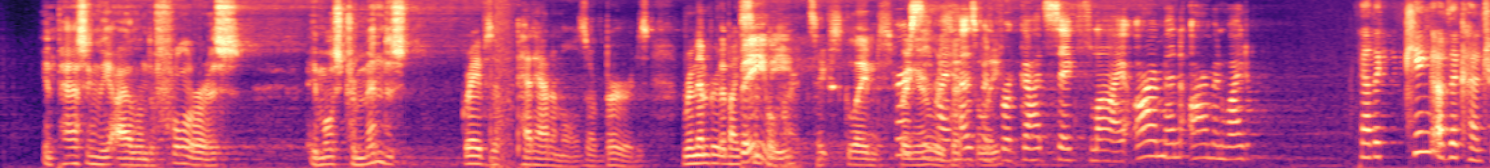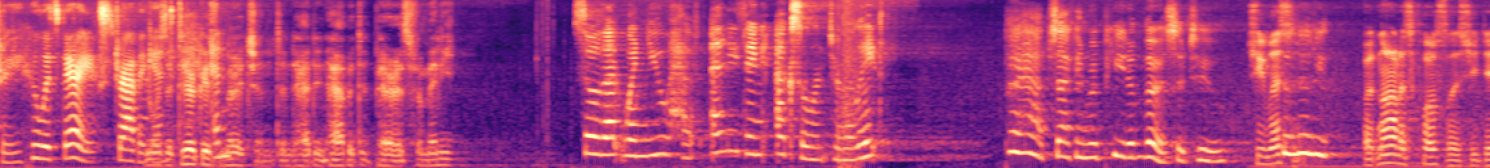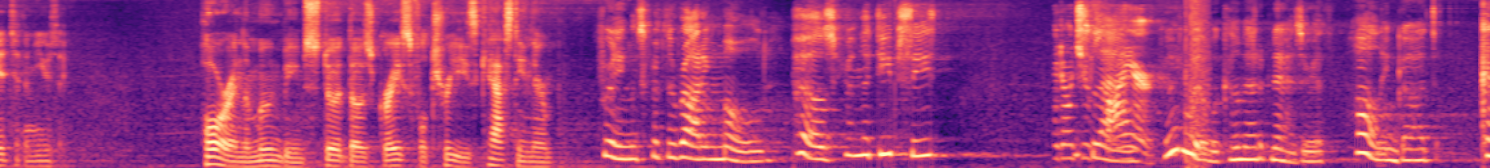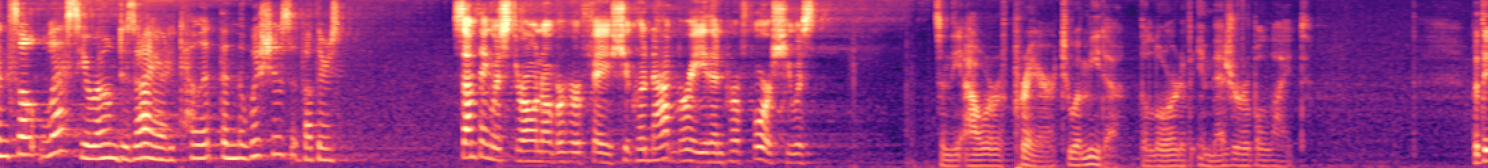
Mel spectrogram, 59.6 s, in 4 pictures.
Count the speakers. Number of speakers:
10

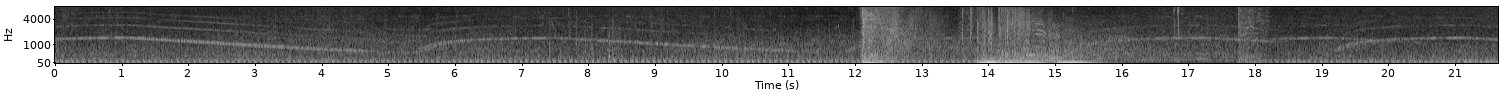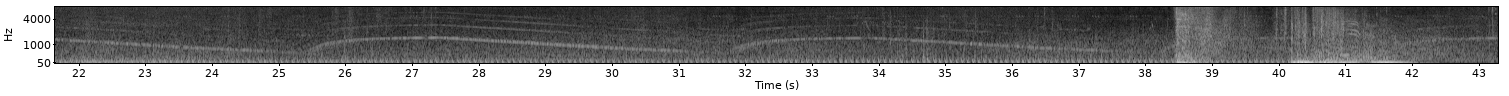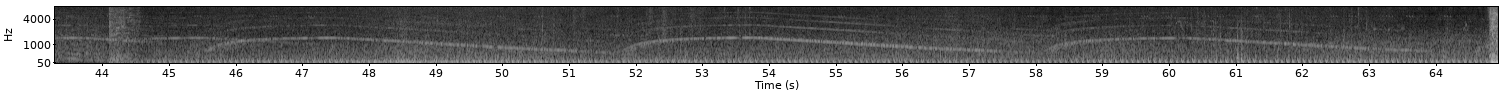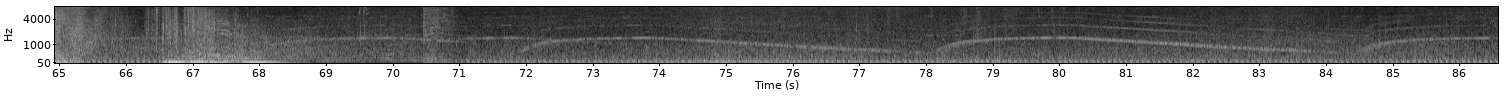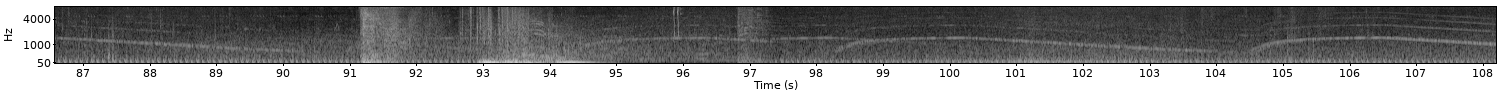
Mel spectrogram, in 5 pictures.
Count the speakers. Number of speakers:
0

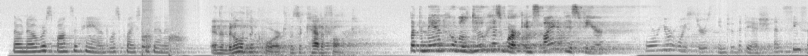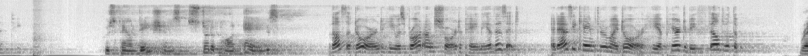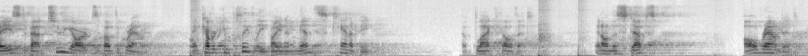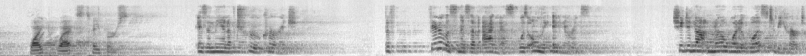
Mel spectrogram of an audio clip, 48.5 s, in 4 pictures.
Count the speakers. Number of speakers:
6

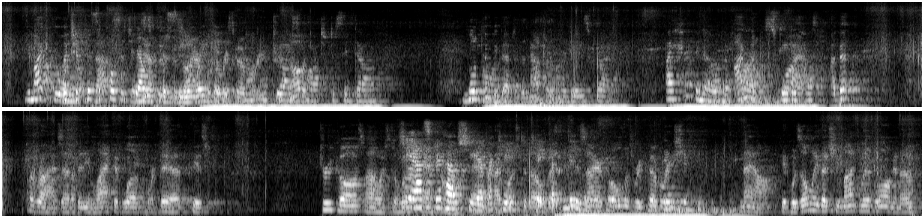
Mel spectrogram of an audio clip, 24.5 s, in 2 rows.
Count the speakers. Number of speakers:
4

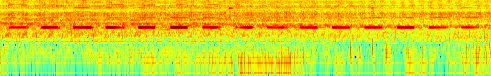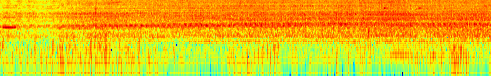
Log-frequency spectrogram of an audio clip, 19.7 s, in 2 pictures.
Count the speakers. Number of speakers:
0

